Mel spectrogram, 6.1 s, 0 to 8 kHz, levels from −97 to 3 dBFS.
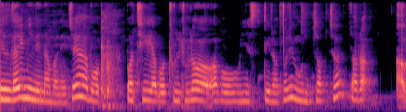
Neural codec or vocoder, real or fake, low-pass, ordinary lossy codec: none; real; 7.2 kHz; none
